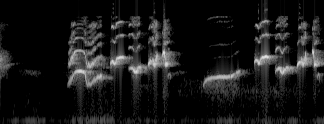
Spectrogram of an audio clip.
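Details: Oriental magpie-robin lure song for kacer that will not sing: two phrases, each opening with a long rising slurred whistle followed by quick warbled notes.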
